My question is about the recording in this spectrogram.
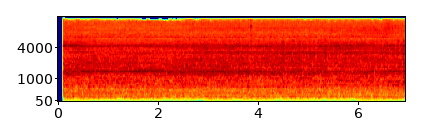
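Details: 2003 Saab 9-5 at steady idle: constant harsh metallic grinding hiss from the engine over the idle note, no change in speed; source still unknown.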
